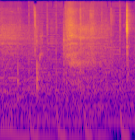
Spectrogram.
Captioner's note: sigh again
